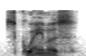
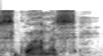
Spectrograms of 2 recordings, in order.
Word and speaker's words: squamous: I, I mispronounced squamous. I always thought it was squamous.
